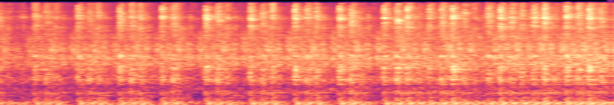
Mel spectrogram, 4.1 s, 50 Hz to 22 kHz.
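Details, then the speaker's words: 1968 BSA A65 twin, cold start after sitting overnight, using a generous tickle on both carbs and a little throttle: it settles from a slightly lumpy, loping beat into a steadier, fuller idle with no knocks or rattles. Runs normally before a test ride. "right that thing sounds good"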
